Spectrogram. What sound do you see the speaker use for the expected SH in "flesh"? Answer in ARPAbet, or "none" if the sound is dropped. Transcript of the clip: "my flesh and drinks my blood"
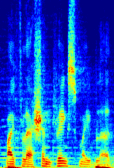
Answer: SH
